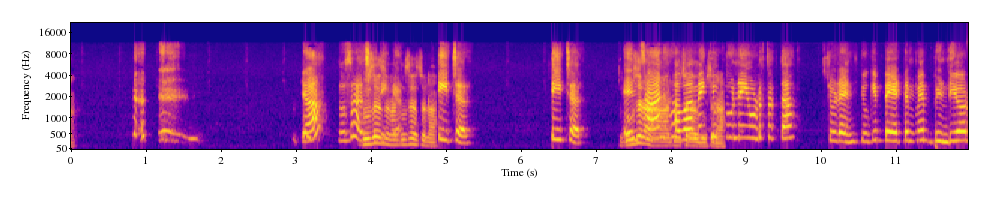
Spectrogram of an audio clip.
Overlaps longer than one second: present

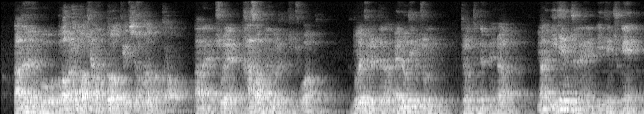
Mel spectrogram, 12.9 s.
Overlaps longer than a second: present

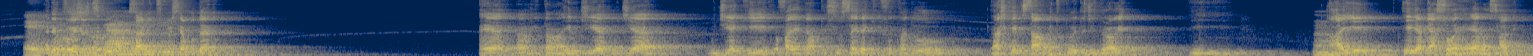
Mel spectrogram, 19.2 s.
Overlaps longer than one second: present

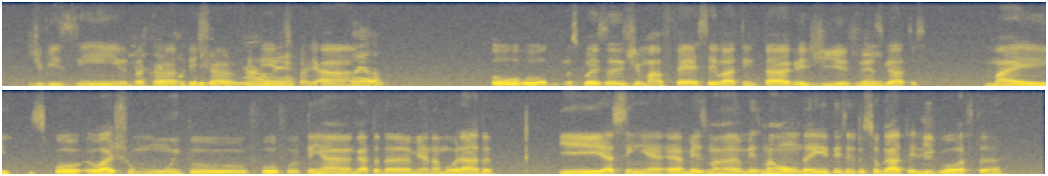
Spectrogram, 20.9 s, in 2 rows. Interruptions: present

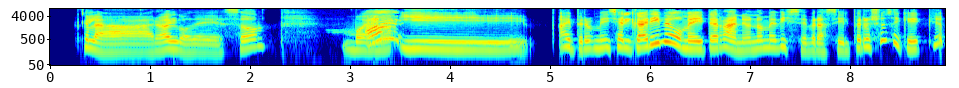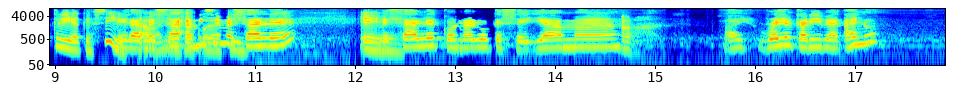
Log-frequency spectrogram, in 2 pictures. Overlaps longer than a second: present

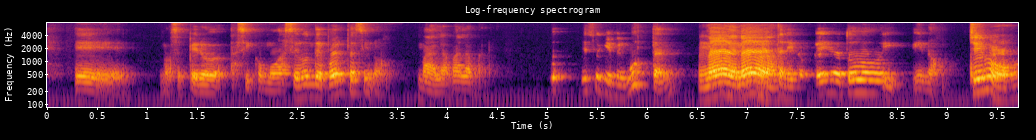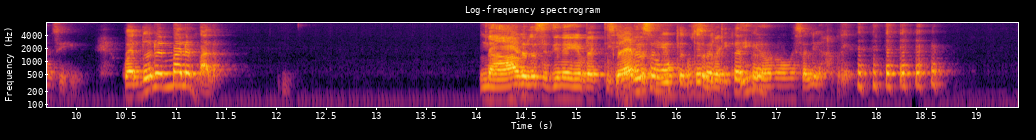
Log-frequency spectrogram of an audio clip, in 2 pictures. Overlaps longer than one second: present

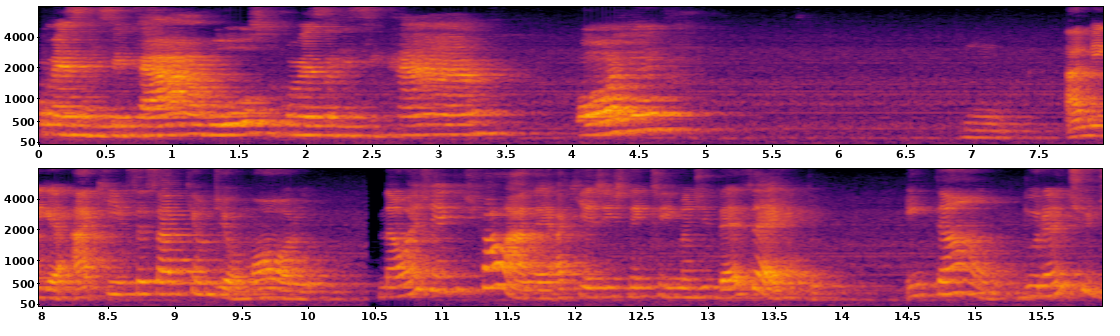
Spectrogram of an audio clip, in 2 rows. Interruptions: none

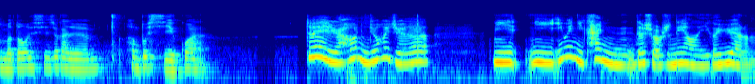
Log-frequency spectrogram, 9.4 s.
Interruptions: none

